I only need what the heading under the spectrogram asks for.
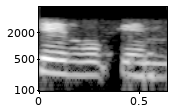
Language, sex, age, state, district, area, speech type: Tamil, female, 30-45, Tamil Nadu, Tiruchirappalli, rural, conversation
